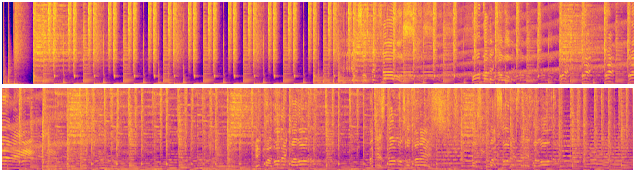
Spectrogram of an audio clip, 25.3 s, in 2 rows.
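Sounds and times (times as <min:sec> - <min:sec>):
rhythm change from 150 to 122: 0:00.0 - 0:25.2.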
